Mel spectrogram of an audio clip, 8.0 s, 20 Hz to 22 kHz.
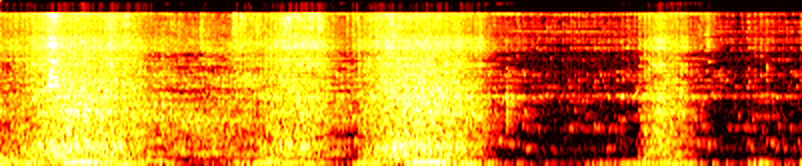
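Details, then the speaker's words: New Honda Beat LED deluxe injected scooter with DTC code 7 and stalling; revs rise and fall unevenly, stumbling and popping as throttle first opens before picking up, intermittent sputter; EOT sensor or resistor suspected, not confirmed. "Kontakan wis, Bro. motornya mengalami berebet. Motor sudah hidup tapi mal eh rada berebet seperti [Tepuk tangan] ini."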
